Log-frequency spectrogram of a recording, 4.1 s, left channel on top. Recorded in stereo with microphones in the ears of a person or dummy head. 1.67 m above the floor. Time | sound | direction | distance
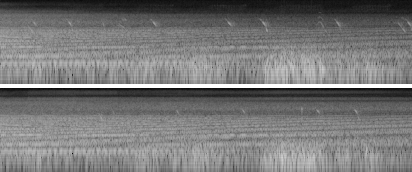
0.0 | a drone | 5° right (ahead or behind) | ?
